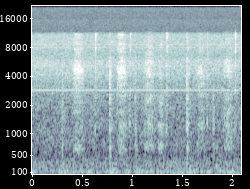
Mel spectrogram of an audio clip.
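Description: Near silence, with faint ticks of a pen writing on a digital writing tablet.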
